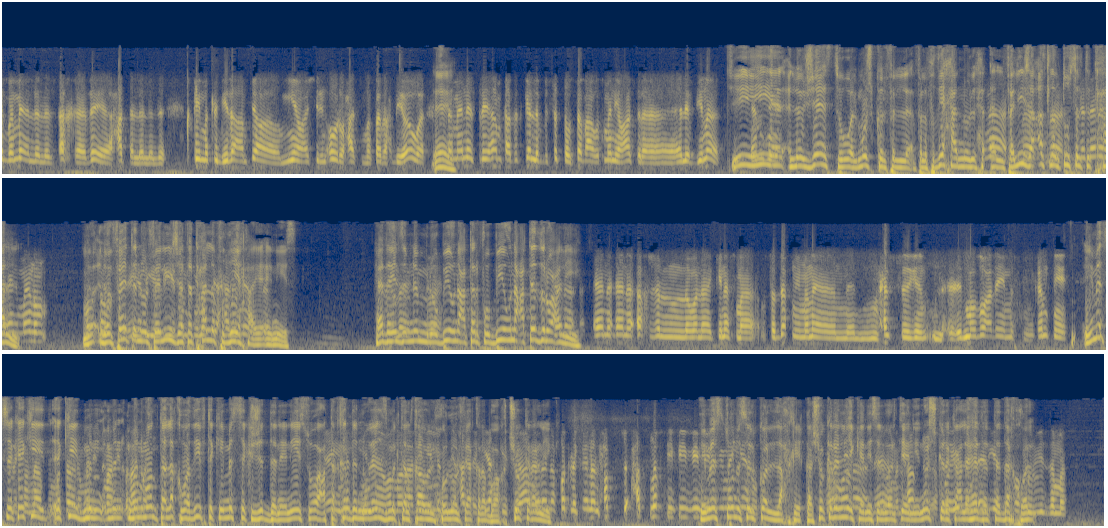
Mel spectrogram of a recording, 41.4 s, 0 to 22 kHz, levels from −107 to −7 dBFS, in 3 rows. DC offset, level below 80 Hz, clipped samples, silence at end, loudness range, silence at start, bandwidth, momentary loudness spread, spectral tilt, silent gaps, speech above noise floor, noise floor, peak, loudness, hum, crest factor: under 0.1%; -42 dBFS; under 0.1%; 0.05 s; 2 LU; 0 s; 8 kHz; 5 LU; -5 dB/octave; none; 27 dB; -53 dBFS; -12 dBFS; -26 LUFS; none; 14 dB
